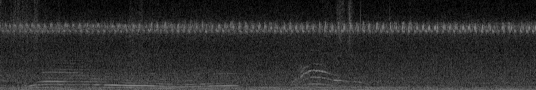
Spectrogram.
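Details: Two cats fighting: a long, wavering, drawn-out yowl that rises and falls over about three seconds, then a shorter arched cry, over a steady hiss with a high electronic whine.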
